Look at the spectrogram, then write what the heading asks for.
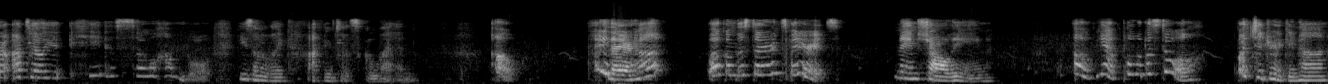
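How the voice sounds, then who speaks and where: Using a put-on character voice, a woman talks at a fairly slow pace with long, frequent pauses, her high pitch making very wide swings. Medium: solo performance. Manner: chatty, folksy, teasing.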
